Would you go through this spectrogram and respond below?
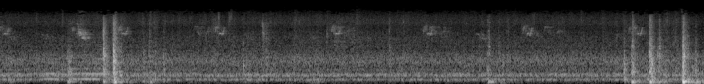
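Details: Honey bees during old-fashioned nucleus colony making from a forager swarm, 15 May 2018: an unbroken buzzing drone interrupted by loud wooden knocks near the start and end, with a few faint bird chirps.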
